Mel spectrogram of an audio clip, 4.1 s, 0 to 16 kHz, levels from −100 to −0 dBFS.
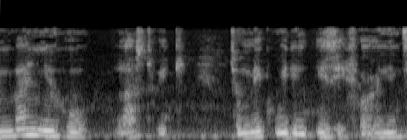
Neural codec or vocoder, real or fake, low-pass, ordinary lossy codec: codec, 16 kHz, 16 kbps, FunCodec, trained on Chinese and English, 50 frames a second; fake; 7.2 kHz; none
